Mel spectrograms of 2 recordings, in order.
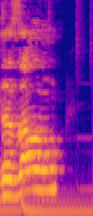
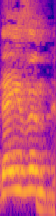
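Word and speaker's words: DAZN: Oh, and is that how you say it? The Zone? I've been calling it Dazen. – Dazen. Nobody knew how to pronounce it when it first came out. They finally called it the Zone.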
